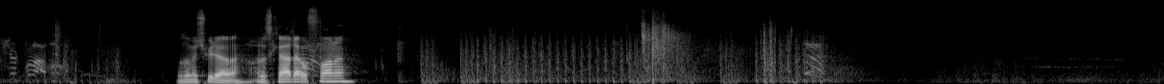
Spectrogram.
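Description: Gunfire crackles in Call of Duty Modern Warfare, a few dense bursts from behind the player over roughly two seconds, loud against the quieter game background, with someone commenting in German before and after.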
